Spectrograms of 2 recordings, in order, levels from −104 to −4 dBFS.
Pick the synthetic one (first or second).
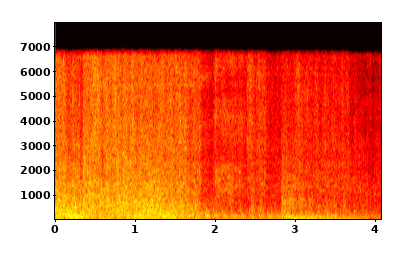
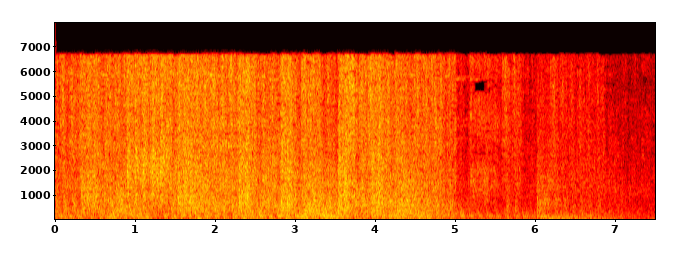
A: first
